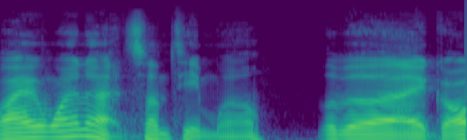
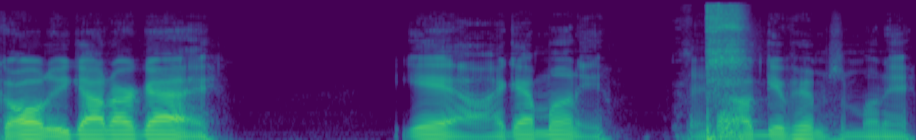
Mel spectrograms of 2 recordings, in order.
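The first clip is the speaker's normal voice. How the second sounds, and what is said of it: Imitates another person's voice. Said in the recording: “That was my Jerry Jones impression.”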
